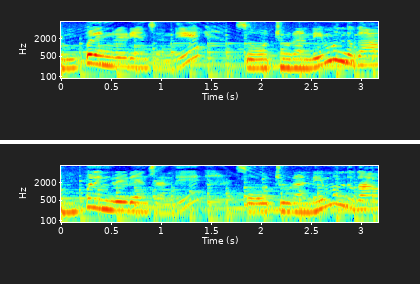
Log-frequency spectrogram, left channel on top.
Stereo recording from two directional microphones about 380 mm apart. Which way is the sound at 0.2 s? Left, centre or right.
Centre.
